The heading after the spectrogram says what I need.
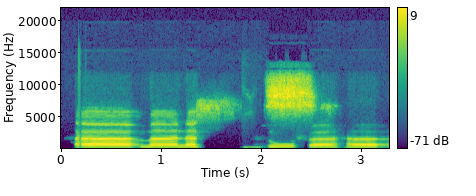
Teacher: Disertai dengan naber di ujungnya, ya, karena ada hamzah sukun. Jadi hamzah sukun harus kelihatan, yaitu dengan sedikit hentakan, atau disebut juga dengan naber.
